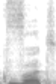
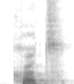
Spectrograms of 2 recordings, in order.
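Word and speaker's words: Kvothe: Dans le sud-ouest, on prononce toutes les lettres. Donc j'ai tendance à dire vote. Mais il me semble que dans un des livres, il précise bien qu'on dit côte.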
